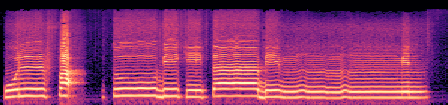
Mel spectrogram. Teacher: Rapatkan bibir jumpa dengan mim sabdu. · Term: idgham ma'al gunnah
